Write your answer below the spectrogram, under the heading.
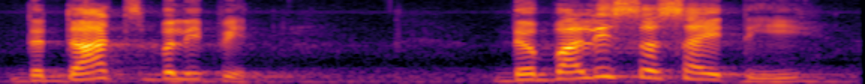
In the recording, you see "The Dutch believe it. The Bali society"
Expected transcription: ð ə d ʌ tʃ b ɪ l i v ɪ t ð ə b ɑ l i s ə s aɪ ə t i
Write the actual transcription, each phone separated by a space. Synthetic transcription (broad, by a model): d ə d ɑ s b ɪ l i p ɪ t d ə b ɑ l i s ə s aɪ t i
